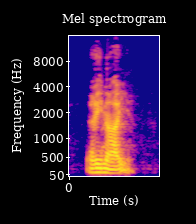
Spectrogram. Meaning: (noun) doggerel (bad verse); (verb) inflection of rimailler: 1. first/third-person singular present indicative/subjunctive 2. second-person singular imperative
- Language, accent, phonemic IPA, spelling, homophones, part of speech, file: French, France, /ʁi.maj/, rimaille, rimaillent / rimailles, noun / verb, LL-Q150 (fra)-rimaille.wav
